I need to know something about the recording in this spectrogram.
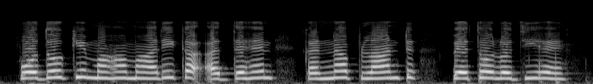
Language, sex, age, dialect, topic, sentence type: Hindi, female, 18-24, Marwari Dhudhari, agriculture, statement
